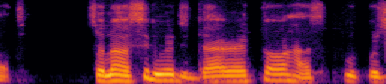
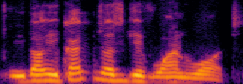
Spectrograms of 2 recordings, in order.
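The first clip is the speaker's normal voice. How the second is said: ordinary talk, nothing marked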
